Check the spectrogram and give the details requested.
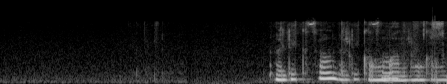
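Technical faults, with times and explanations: Throughout: doubled audio track. A second full-band copy of the speech trails the original by roughly 0.7 s, about 5 dB quieter, with no decay or room colour. This likely comes from the audio being captured again through a slower path and mixed back in.
1.87 to 2.54 s: call audio freeze. The speech stalls and the last sound is stretched into a fading buzz for about 650 ms, then resumes where it stopped with nothing lost. This is likely delayed packets draining the jitter buffer, which adds a 650 ms gap.
4.33 to 4.37 s: chunks out of order. One 21 ms chunk plays one chunk late, after the chunk that should follow it. Nothing is missing, but the misordering leaves three hard joins, heard as a brief jumbled moment.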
